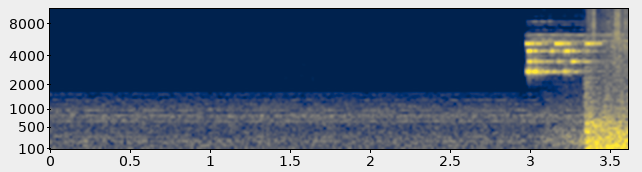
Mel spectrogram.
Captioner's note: wind blowing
